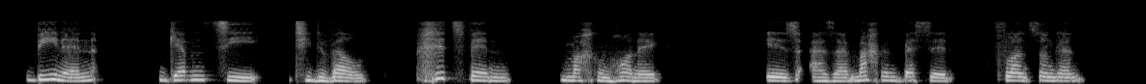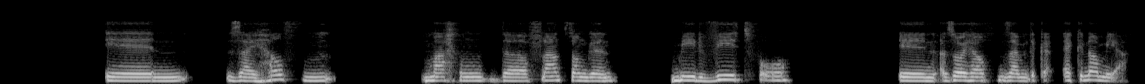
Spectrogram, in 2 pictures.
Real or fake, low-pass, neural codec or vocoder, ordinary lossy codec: fake; none; codec, 16 kHz, 0.4 kbps, LongCat-Audio-Codec; none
